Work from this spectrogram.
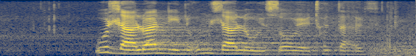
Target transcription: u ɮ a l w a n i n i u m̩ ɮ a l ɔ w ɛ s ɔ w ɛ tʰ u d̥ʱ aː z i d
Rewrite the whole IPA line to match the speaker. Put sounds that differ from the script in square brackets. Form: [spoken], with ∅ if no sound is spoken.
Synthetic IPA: u ɮ a l w a n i n i u m̩ ɮ a l ɔ w ɛ s ɔ w ɛ tʰ [ɔ] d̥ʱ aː [v] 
